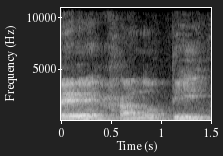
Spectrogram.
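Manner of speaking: Behanoti said slowly, stress on the final i.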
